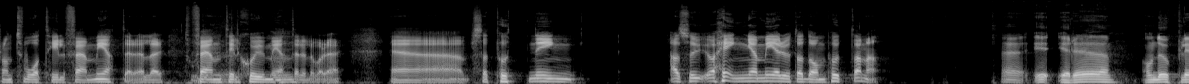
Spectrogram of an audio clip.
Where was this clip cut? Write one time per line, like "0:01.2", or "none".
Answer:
none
